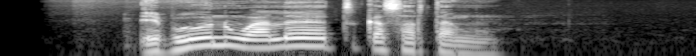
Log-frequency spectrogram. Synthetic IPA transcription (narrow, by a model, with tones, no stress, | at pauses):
e˨bu˦nwale˦tkasa˨ɾta˨ŋu˨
